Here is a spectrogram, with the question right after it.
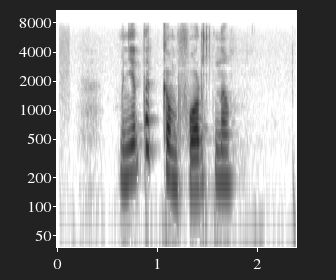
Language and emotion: Russian, positive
